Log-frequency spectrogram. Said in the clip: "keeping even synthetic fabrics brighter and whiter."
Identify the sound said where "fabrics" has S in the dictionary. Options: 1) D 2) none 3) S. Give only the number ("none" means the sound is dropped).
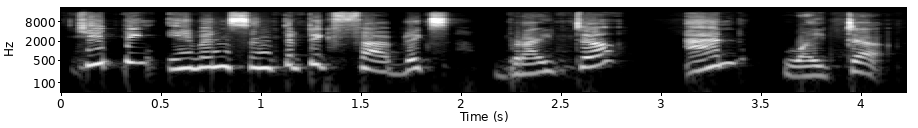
3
